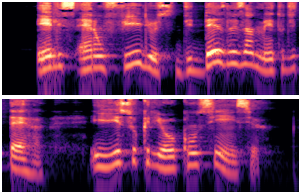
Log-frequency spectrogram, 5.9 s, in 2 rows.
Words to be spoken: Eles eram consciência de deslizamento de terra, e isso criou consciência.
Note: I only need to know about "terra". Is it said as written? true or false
true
